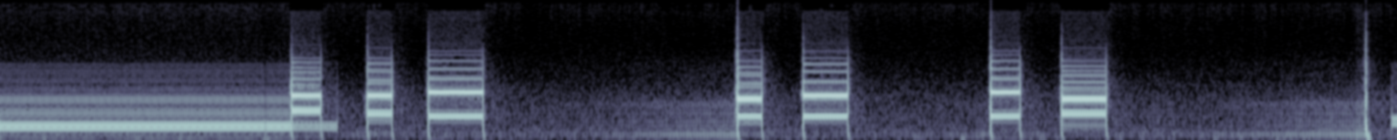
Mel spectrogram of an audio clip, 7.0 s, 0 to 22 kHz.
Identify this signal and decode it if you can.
DTMF, heard as telephone touch tones, tones of about 170 ms. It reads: 853 12 34
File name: touchtone phone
